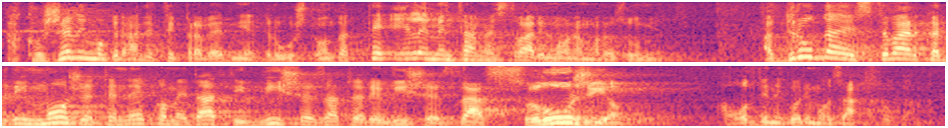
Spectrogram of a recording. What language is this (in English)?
Croatian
